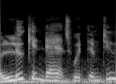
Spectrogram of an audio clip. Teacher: she still uses the L sound in replacement of her Y's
